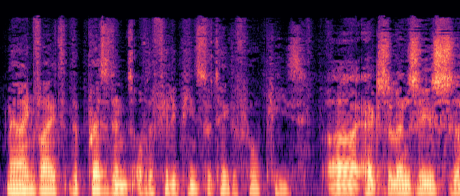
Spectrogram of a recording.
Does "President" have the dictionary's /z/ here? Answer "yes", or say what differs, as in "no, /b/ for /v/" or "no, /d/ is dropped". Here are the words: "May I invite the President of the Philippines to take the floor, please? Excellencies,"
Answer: yes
